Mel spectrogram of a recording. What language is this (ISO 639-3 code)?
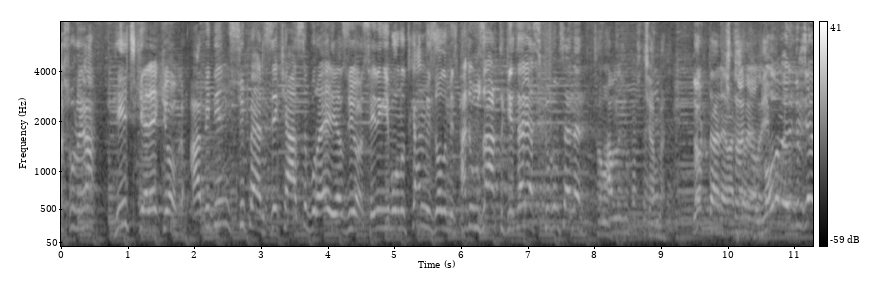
tur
